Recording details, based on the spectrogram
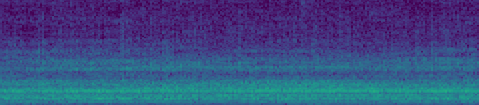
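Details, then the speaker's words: HP Infinium oscilloscope, used auction unit being repaired: steady high whir with a rough hum, no change in speed; an internal cooling fan is suspected of running rough, with a smoother replacement fan considered. "I think I think it's that one I think that guy right there the display right here the fans is what's uh what's an in rough I think this guy's okay so and see if I have maybe another fan that runs a little smoother"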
